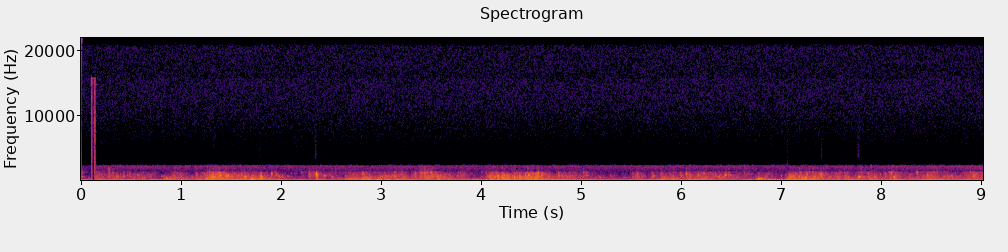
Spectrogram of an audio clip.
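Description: A muffled underwater rush of water swirls past a swimming fish.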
